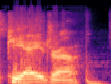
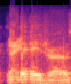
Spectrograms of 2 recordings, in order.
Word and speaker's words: Pietro: Real quick, it's Pietro. Like you say his name, Pietro.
